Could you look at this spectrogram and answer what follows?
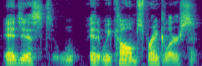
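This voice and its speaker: A man's voice: medium pitch, fairly even intonation, takes it slowly, slight background noise. A man chatting casually as a co-host, with a joking, teasing way of talking. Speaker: podcast co-host. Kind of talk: casual chat.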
